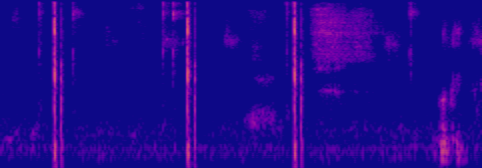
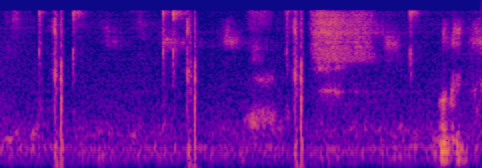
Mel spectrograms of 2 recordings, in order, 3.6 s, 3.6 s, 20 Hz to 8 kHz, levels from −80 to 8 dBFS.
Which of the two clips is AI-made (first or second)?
second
